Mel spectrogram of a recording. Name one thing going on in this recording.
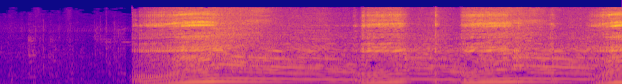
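A motorcycle engine starts up and revs loudly, rising and falling in pitch.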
